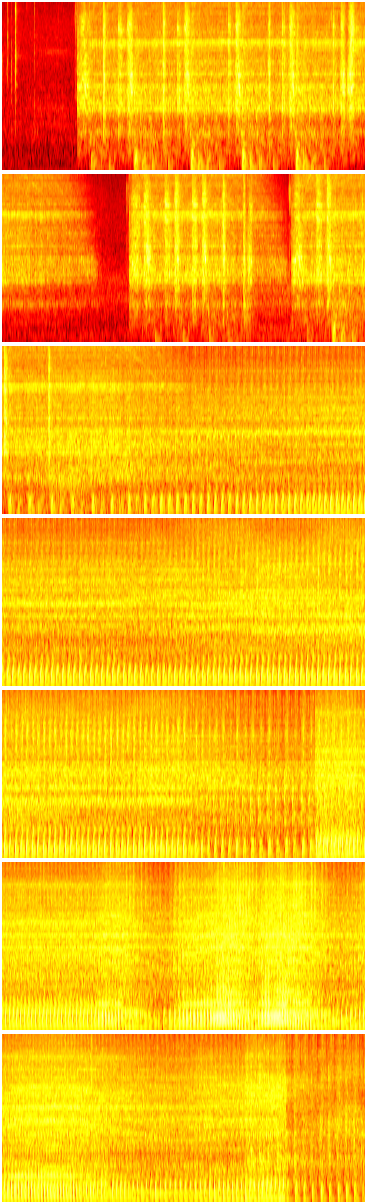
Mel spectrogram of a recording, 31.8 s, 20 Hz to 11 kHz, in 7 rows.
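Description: Electric starter cranking a 1994 Honda XR650L's air-cooled single-cylinder engine: two short tries, then a third on which the engine catches about ten seconds in. It then idles unevenly and is revved a few times near the end. This is the first start since a no-spark fault that the owner puts down to a failing CDI box.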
